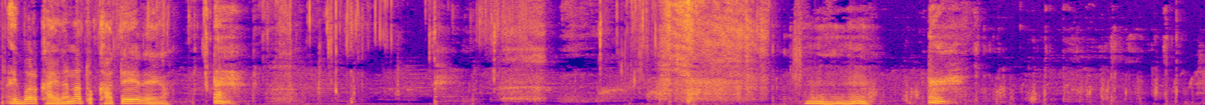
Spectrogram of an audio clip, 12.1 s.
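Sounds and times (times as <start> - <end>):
person chewing food: 0.8 - 12.0
noisy breath: 2.6 - 3.1, 4.3 - 7.9.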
